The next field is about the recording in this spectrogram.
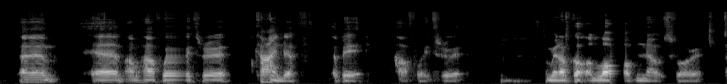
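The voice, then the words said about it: Slight northern English accent. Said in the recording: “I'm from Bradford. I don't know whether you notice the northern accent ... I heard a little twang. ... it's a tiny lilt. I lost a lot of it from living down south for 38 years, but I'm back up north now ... my accent's come back”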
